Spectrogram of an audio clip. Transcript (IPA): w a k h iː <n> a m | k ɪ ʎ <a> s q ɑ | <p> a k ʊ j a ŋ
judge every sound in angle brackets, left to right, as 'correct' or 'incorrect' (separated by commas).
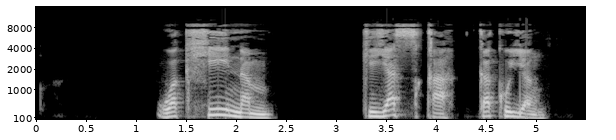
correct, correct, incorrect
